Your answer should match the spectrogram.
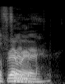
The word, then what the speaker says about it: Pfrimmer: Kendall Pfrimmer.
